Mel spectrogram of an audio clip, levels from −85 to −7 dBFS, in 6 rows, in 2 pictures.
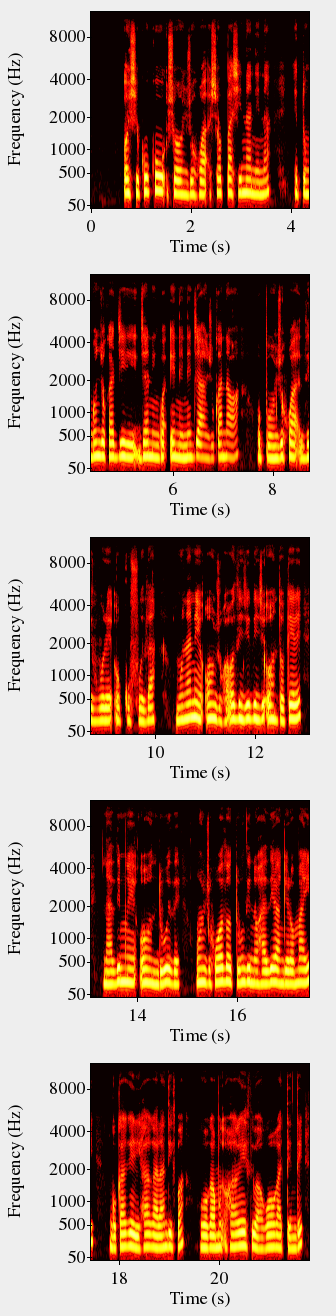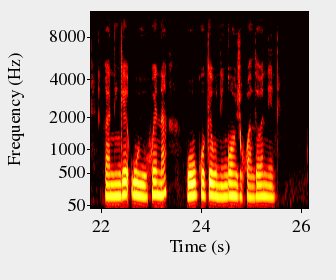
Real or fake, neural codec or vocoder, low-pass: real; none; 10.8 kHz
